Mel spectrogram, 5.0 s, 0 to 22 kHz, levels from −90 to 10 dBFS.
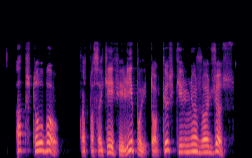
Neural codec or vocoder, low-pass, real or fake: none; 7.2 kHz; real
